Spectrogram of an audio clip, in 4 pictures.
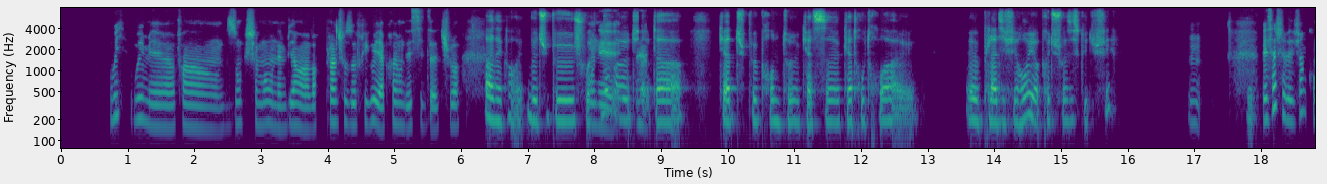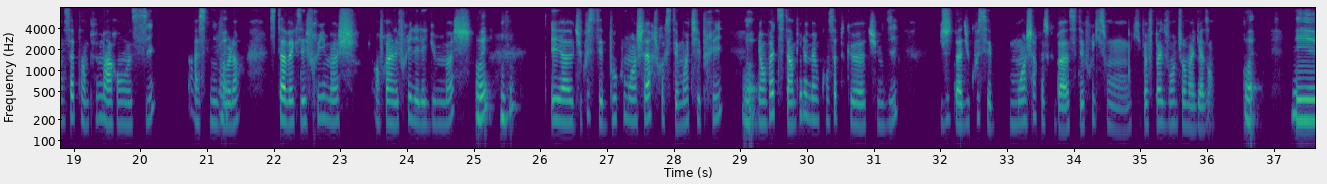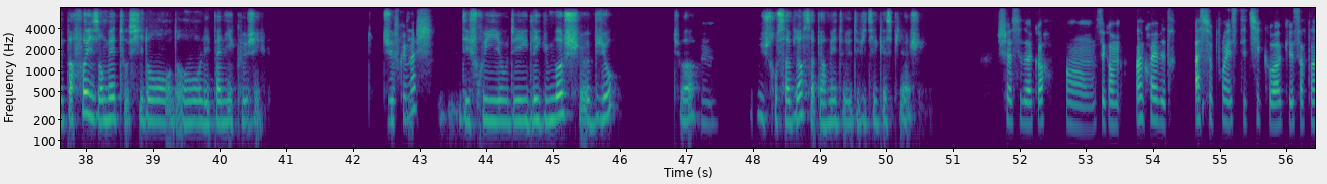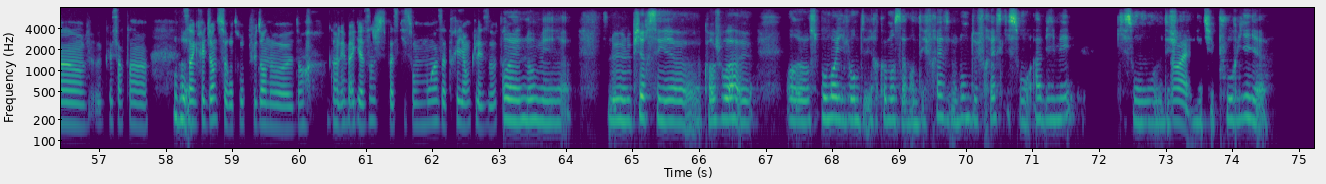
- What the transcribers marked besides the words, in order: chuckle; "enfin" said as "enfrin"; tapping; other background noise; unintelligible speech; stressed: "à ce point"; laughing while speaking: "dans dans les magasins"
- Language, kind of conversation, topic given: French, unstructured, Quelle est votre relation avec les achats en ligne et quel est leur impact sur vos habitudes ?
